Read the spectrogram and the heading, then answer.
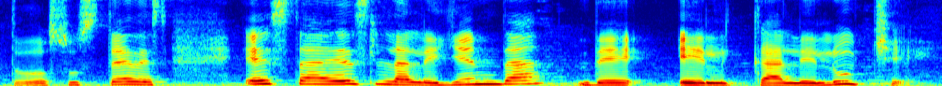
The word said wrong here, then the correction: Caleuche: El Caleuche.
